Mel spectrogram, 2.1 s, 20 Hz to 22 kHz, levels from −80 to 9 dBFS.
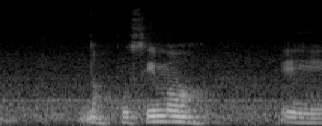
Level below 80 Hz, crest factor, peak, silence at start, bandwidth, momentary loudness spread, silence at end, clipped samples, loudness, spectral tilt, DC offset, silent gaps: -60 dBFS; 18 dB; -8 dBFS; 0 s; 12 kHz; 19 LU; 0 s; under 0.1%; -24 LUFS; -8 dB/octave; under 0.1%; none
